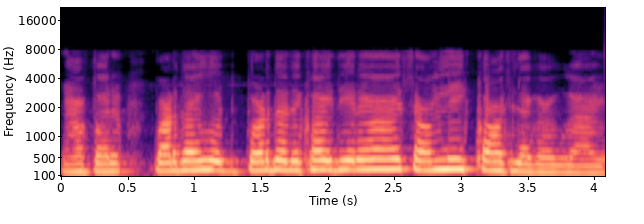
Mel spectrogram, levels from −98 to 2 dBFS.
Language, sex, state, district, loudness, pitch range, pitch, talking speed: Hindi, male, Bihar, Gaya, -11 LUFS, 185-225 Hz, 210 Hz, 220 wpm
